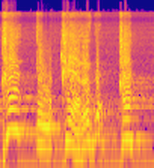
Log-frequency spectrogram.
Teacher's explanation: this is formed by the narrowing of the vocal tract at the uvula. And so, words which are produced at that particular point are called uvular consonants.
